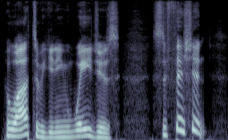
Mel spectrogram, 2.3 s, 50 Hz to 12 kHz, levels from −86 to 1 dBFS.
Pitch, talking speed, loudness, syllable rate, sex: 160 Hz, 160 wpm, -21 LUFS, 6.4 syllables/s, male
